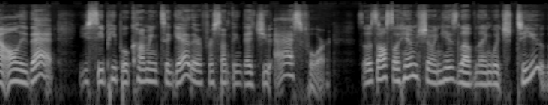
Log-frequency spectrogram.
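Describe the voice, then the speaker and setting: An ordinary speaking voice from a woman with an American accent, fairly low in pitch, at a moderate pace with ordinary pitch variation, in a very clean recording over a silent background. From Texas. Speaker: pastor's kid, friend of host. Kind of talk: casual chat. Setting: home recording.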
